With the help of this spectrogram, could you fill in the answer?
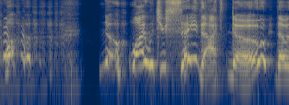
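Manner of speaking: high, slow, offended no; shocked denial. Retold or imitated. Man accused by kids, high shocked denial. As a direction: act aghast at the accusation. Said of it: "his reaction is just like".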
